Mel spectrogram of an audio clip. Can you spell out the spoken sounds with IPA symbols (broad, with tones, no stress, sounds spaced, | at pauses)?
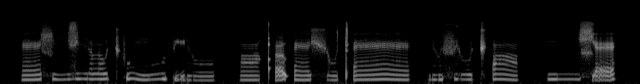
æː˩˧ ɬ iː˩˧ z iː˧ lˠ o˧˥˧ t͡ʃʼ u˥˩ ŋ uː˧˥ pʲ ḛ˩ ɾʲ oː˩ | ɒː˩ qʼ ṵ˧˥˧ ʔ æ˩˧ ʃ o˩˧ tʼ æː˧˥˧ | ɾʲ u˩˧ fʲ oː˧ t͡ʃʼ ɒ˥˩ | ŋ iː˧ ɕ æ̰˧˥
